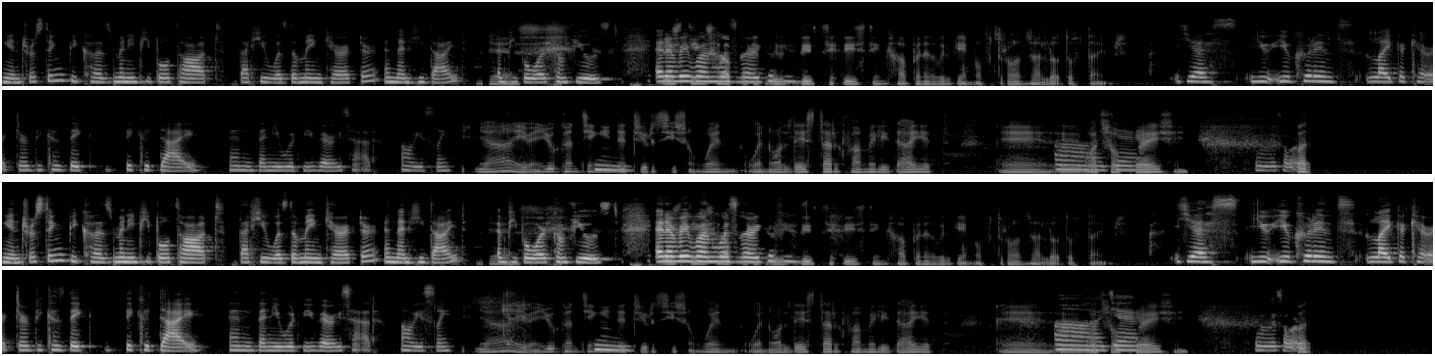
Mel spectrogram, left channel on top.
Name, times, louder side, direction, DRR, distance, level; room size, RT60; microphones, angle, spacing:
voice 1, 0.0-4.6 5.0-8.0 11.7-15.3 15.5-16.3 16.6-18.8 19.3-19.5 20.2-20.6 24.3-25.7 26.8-27.4, right 5 dB, 40° right, 0.3 m, -28 dB
voice 2, 4.9-5.7 6.6-11.3 18.9-27.4, left 2 dB, 20° left, 0.5 m, -40 dB
sound 1, 9.6-10.8 12.7-14.3, left 6 dB, 65° left, 2.3 m, -60 dB
head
